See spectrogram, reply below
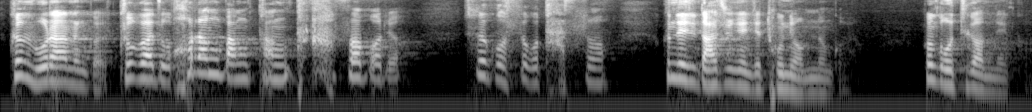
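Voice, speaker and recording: A man preaching a sermon, swinging between loud cries and hushed asides as he acts out the people he quotes. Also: high-pitched, animated, fast. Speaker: pastor. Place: church sanctuary.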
